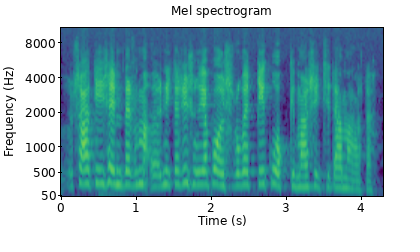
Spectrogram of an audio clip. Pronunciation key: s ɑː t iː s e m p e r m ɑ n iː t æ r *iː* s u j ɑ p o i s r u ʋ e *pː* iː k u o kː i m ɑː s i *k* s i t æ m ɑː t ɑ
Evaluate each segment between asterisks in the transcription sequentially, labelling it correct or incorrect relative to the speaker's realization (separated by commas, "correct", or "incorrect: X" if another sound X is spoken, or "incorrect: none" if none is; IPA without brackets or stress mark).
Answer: incorrect: i, incorrect: tː, incorrect: t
